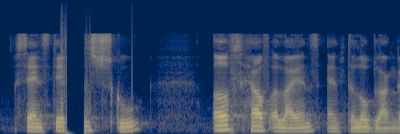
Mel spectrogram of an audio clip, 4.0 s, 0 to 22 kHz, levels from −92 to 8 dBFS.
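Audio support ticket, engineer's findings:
Intermittent contact, 0.61–0.90 s: speech cuts out for about 180 ms, crackle at both edges. Loose plug or cable opening. Waveform shows a near-flat gap flanked by sharp spikes.

One channel drops out, 1.32–1.58 s: level falls abruptly by about 6 dB, then returns. Likely a lost stereo leg before mono summing. Waveform envelope steps down and back.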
